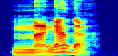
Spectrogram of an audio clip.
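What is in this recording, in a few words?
"manada", Spanish, male; mekanta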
